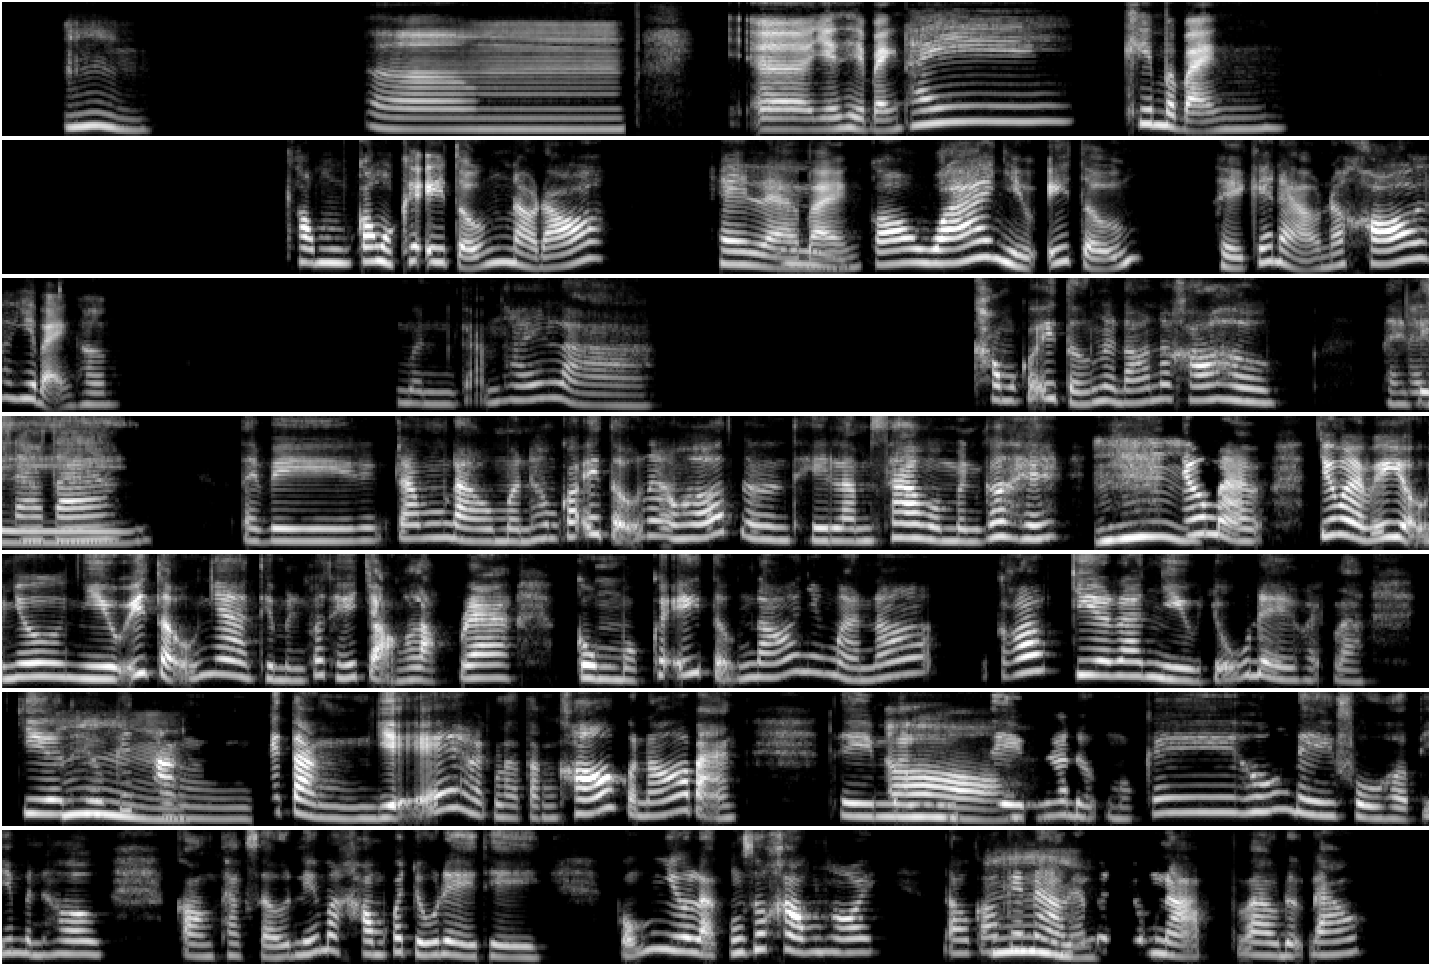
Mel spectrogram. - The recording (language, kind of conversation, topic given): Vietnamese, podcast, Bạn làm thế nào để vượt qua cơn bí ý tưởng?
- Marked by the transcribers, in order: tapping; laughing while speaking: "thể"; laughing while speaking: "Ừm!"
